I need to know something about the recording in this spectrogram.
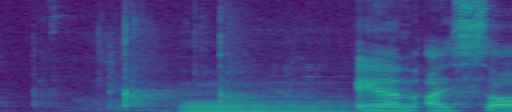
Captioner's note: audience applauding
